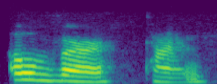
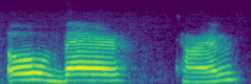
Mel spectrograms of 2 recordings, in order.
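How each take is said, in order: First: "overtime" slow, the middle "ver" reduced to a neutral "vuh"; schwa in the middle. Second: "overtime" with a full clear "ver" like "vair"; wrong full E vowel. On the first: Teacher shows students the correct neutral vowel. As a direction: say "overtime" slowly with a relaxed schwa. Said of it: "We say". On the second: Teacher shows students the wrong full E. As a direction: say "overtime" with a full E, not a schwa. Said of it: "So we don't say overtime". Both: Shown as a demonstration.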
